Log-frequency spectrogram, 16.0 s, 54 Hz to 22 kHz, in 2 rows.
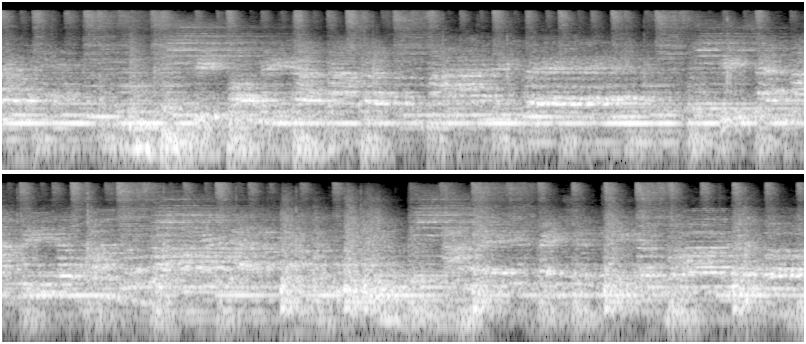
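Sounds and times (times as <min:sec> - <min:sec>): keyboard accompaniment: 0:00.0 - 0:16.0.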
